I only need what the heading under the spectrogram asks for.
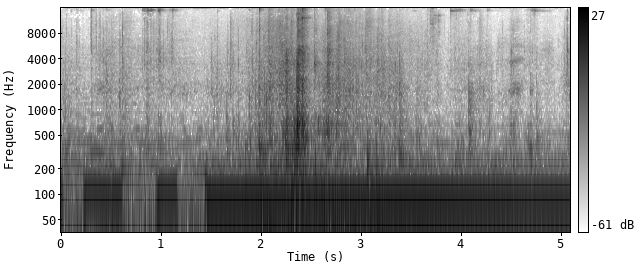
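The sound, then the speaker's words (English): A harsh, overmodulated teleport jump effect, loud because the audio channel is blown out: two short low buzzing pulses, then a loud sustained droning hum with a crackling, distorted surge partway through, no voices. “A lot of overmodulation on the jump sounds in this last couple jumps there.”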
